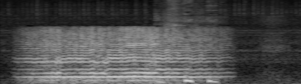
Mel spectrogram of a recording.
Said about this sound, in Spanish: Aquí tienes un sonido de avispa.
